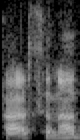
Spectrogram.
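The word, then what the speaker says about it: प्रार्थना: In the word prarthana, the second letter tha is aspirated.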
